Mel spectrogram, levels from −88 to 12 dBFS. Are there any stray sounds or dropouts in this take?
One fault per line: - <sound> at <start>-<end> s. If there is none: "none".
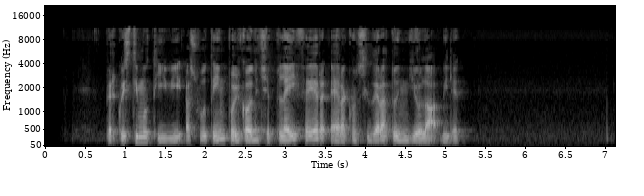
none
